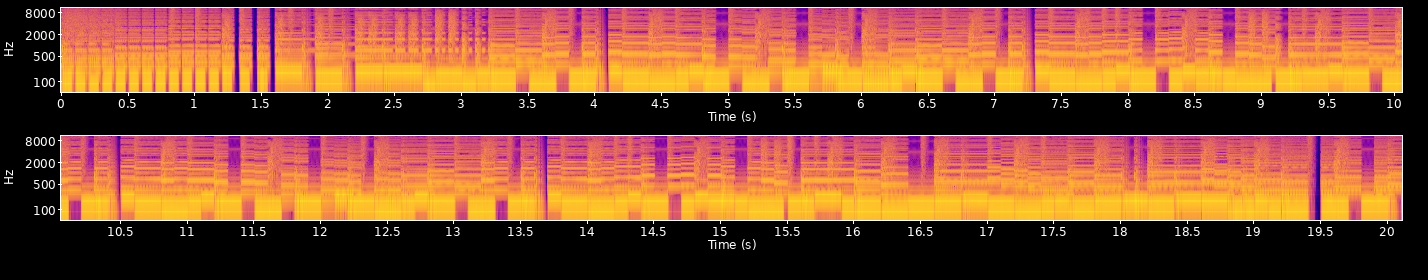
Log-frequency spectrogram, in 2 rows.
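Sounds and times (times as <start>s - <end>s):
NES action boss music loop: 0.0s - 20.1s.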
